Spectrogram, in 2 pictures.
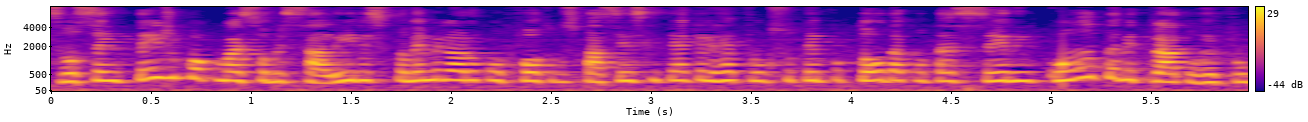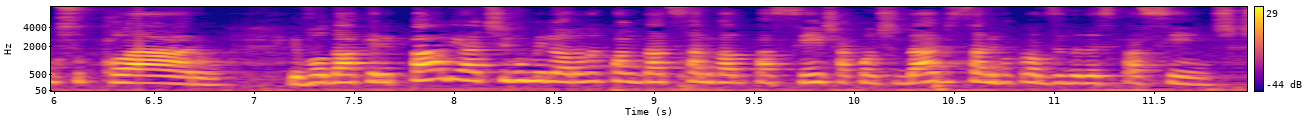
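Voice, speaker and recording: There is noticeable background noise as a woman speaks at a very fast pace. Her voice is high-pitched and her tone animated. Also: ordinary pitch variation, hardly any pauses. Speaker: dentist and course instructor. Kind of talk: live webinar lecture.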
